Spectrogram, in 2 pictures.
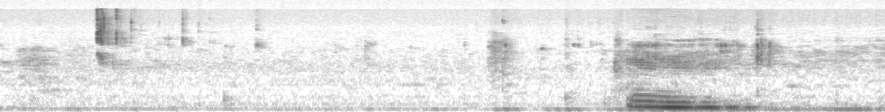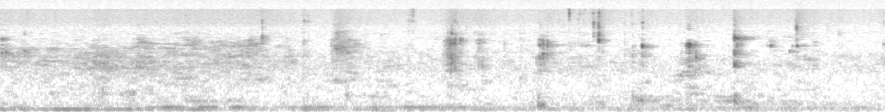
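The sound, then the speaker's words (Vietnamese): Faint, soft chewing of a person eating while talking, with small wet squishes and scattered light clicks over a low steady hum, interrupted by a brief murmured vocal filler partway through. “mình nghĩ là mình sẽ phải vừa ăn và vừa kể chuyện cho mọi người mình sẽ cố gắng làm sao để cho cái cái tiếng ăn nó không bị to để nghe là đỡ phản cảm”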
